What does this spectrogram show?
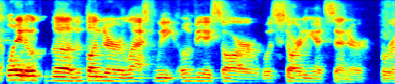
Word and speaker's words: Olivier Sarr: Former Wake Forest and Kentucky Star center Olivier Sarr now plays in the NBA. Or as Matt Jones pronounces his name, Oliver Sarr. Yeah, there's He's from France, so not how it's said.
